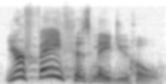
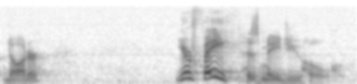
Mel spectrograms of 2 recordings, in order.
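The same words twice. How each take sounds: First: Faith pressed with a falling tune; stress on faith. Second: Tender Jesus. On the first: Shown as a demonstration. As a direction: lean on the word faith. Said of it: "The emphasis was on the faith". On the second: Acted. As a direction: say it gently to the healed woman. Jesus speaks tenderly to woman.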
